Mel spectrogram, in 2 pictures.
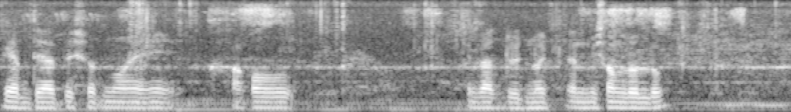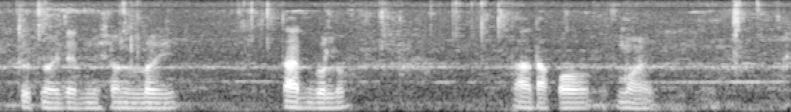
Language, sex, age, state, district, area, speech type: Assamese, male, 30-45, Assam, Goalpara, urban, spontaneous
